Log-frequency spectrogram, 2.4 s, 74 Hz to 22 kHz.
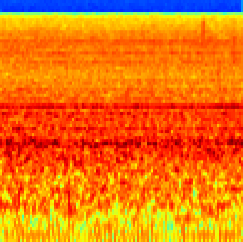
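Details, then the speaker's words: Sturtevant Size 8 Design 5 propeller fan at full speed, 219 V 60 Hz from inverter, drawing only 2.9 A versus 3.6 A rating; smooth even rushing air, faint steady hum, no wobble or knocking; running healthy. "Alright, she's up to speed, only pulling 2.9 amps."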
